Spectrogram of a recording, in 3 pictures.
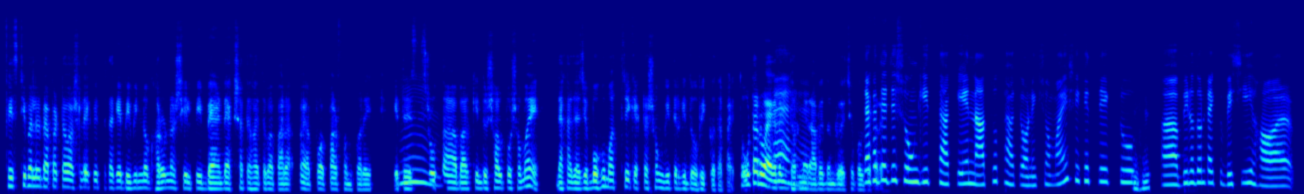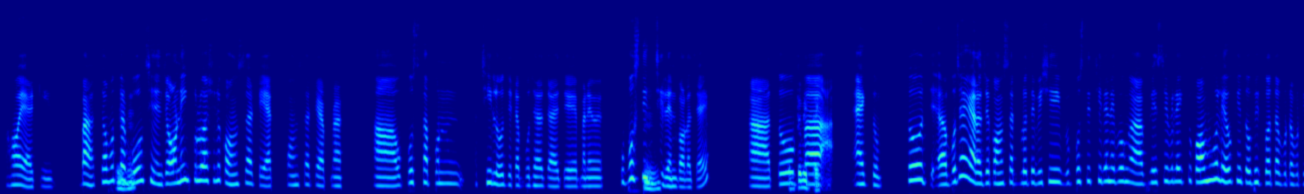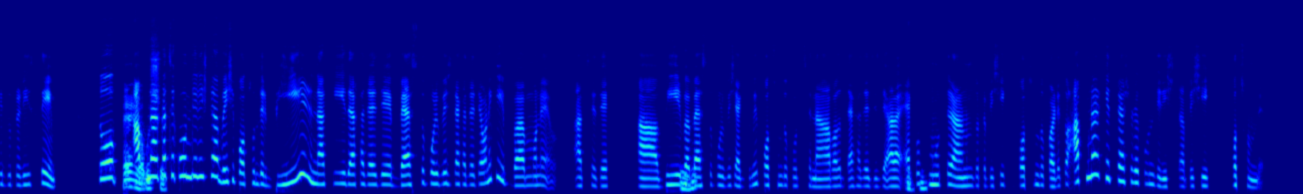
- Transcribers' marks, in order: unintelligible speech
- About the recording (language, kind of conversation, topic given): Bengali, podcast, ফেস্টিভ্যালের আমেজ আর একক কনসার্ট—তুমি কোনটা বেশি পছন্দ করো?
